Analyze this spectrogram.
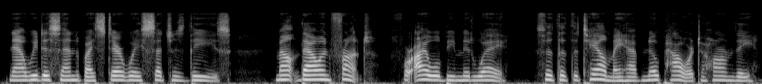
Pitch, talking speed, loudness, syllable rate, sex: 190 Hz, 220 wpm, -17 LUFS, 5.0 syllables/s, female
